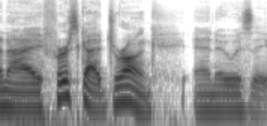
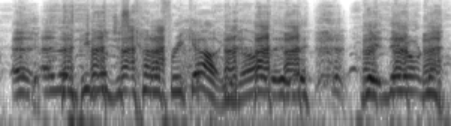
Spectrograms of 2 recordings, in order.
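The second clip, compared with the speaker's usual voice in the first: laughing; 10 semitones higher, 10 dB louder than usual. Real, not acted. Laughing after his mock shout.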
